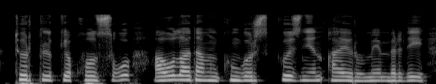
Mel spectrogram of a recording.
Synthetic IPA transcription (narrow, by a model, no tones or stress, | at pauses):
t̪ʰɵɾt̪ːɪlɪkʲːe̞qʰo̞lˠsəʁuɑwəlˠɑd̪ɑməŋkʲʰʏŋɡʲøɾɪskʲʰɵzɪne̞nɑjəɾume̞nbɪɾd̪e̞j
